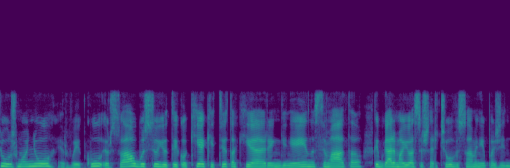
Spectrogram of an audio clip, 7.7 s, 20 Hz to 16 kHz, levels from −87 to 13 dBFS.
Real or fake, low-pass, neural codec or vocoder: fake; 7.2 kHz; codec, 16 kHz, 4.8 kbps, FACodec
